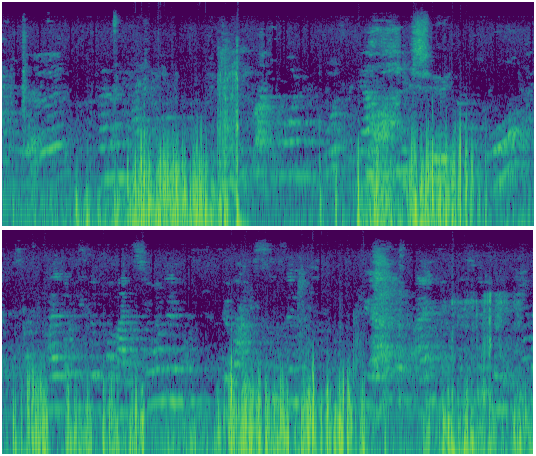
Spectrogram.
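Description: An elderly woman talks nearby, her voice echoing.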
